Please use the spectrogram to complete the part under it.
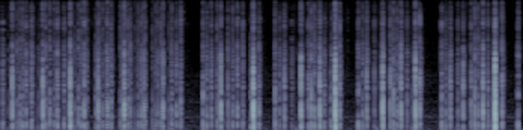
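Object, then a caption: Small hard-plastic box. Fingertips and short nails tap and scratch a small clear hard-plastic box with a pink item inside, held close to the mic. Quick bursts of dry, sharp clicks and scratchy ticks come in clusters, separated by a few brief pauses. Each hit stops almost instantly, with no ring.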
